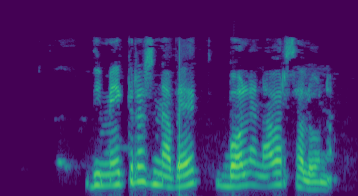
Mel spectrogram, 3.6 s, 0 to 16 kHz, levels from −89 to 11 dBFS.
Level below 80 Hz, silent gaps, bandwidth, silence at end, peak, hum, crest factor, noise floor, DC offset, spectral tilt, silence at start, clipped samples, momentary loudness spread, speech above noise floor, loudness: -60 dBFS; none; 8 kHz; 0.25 s; 0 dBFS; none; 18 dB; -76 dBFS; under 0.1%; -4.5 dB/octave; 0.6 s; under 0.1%; 7 LU; 60 dB; -17 LUFS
